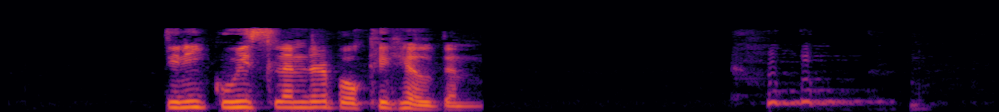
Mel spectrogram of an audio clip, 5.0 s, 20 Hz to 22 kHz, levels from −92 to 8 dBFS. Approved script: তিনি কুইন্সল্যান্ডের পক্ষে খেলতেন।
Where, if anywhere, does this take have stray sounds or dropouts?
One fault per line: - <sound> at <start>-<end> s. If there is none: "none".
- laugh at 3.7-4.5 s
